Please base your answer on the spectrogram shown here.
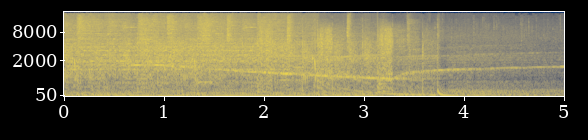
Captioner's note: police siren wailing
